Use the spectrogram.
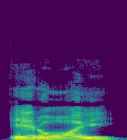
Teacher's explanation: Em herói, a palavra é oxítona, ou seja, a sílaba mais forte é a última. Então, o acento permanece.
